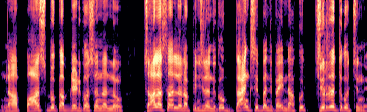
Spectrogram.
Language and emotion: Telugu, angry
